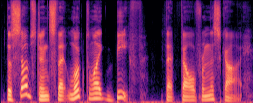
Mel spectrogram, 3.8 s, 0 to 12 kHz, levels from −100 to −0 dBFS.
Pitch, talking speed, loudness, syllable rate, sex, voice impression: 145 Hz, 175 wpm, -19 LUFS, 4.4 syllables/s, male, masculine, tensed, powerful, bright, clear, fluent, cool, intellectual, slightly friendly, wild, lively, slightly strict, slightly intense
